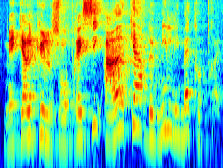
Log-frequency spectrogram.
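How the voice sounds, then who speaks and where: An actor playing a polite, precise and confident technical expert in a French radio mystery play, measured and slightly teasing, in a roomy echo. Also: male voice, high-pitched, sharp tone. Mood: knowing, precise.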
